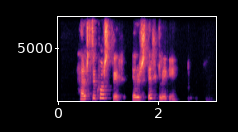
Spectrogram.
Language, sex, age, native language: Icelandic, female, 30-39, Icelandic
